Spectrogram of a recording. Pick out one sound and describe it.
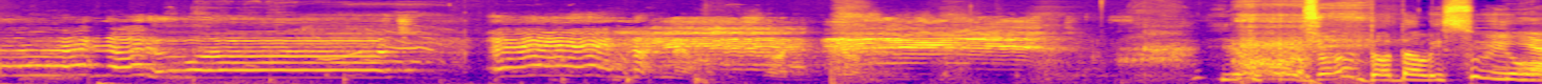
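A young man laughs helplessly near a microphone.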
